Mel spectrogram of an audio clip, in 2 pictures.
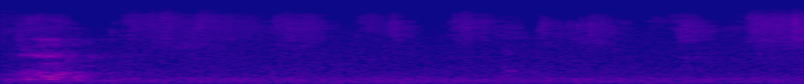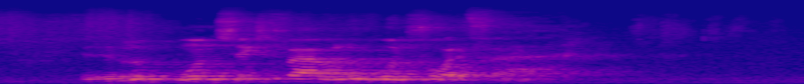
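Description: A man speaks slowly and calmly into a microphone.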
